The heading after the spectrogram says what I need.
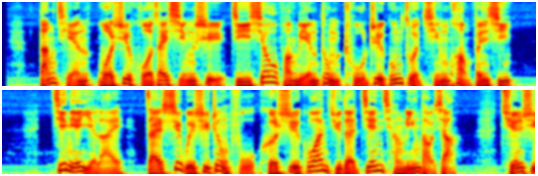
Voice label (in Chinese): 男27-报告类; 当前我市火灾形式及消防联动处置工作情况分析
